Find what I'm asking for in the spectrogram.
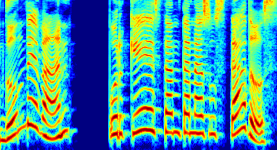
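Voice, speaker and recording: A woman puts on a character voice pitched extremely high and talks at a fairly slow pace. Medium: read story.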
